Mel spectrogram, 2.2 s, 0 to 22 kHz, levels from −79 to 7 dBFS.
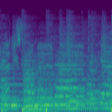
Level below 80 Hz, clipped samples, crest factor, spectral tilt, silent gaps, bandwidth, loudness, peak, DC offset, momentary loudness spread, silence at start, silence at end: -40 dBFS; under 0.1%; 14 dB; -6.5 dB/octave; none; 15.5 kHz; -22 LUFS; -8 dBFS; under 0.1%; 4 LU; 0 s; 0 s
